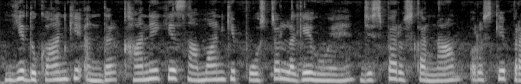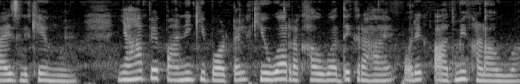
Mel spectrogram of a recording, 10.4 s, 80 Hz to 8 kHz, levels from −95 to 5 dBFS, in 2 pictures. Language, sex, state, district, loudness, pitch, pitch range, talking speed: Hindi, female, Maharashtra, Pune, -25 LUFS, 235 Hz, 225-255 Hz, 215 wpm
